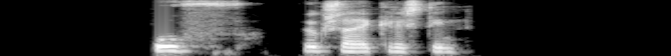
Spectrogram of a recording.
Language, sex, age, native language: Icelandic, female, 50-59, Icelandic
